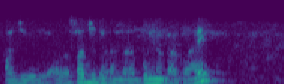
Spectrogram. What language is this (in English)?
Nepali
